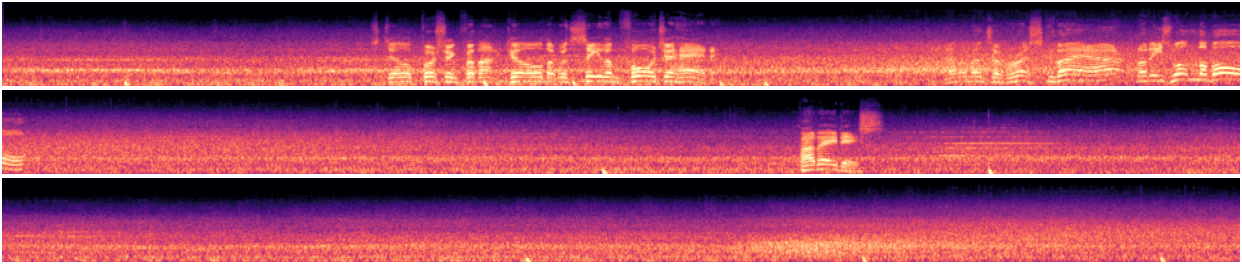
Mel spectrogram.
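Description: A stadium crowd roars steadily in the background.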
